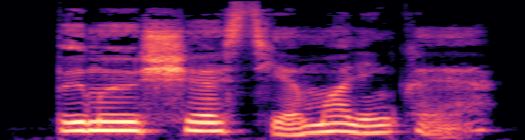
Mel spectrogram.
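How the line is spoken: Hoarse muttering. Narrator (Russian): Хрипло пробормотал

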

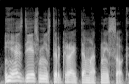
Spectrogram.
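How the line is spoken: Cheerful reply. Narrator (Russian): весело отозвался Джонни

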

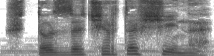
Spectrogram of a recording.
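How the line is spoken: Confused mutter. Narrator (Russian): растерянно пробормотал Аркадий

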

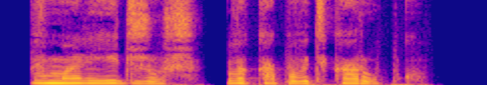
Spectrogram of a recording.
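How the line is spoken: Grumbled. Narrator (Russian): буркнула София

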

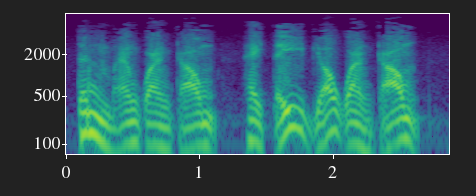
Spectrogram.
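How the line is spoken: Cold. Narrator (Vietnamese): Kha Trấn Ác lạnh lùng nói

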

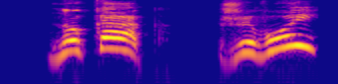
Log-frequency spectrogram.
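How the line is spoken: Shouted. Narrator (Russian): крикнул капитан

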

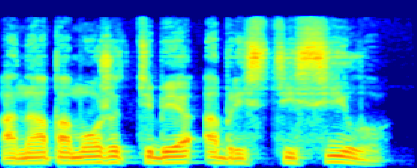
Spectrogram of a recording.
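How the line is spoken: Plain. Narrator (Russian): сказал он

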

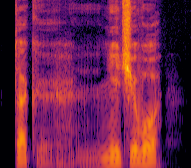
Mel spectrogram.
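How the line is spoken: Muttering. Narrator (Russian): пробормотал Рент

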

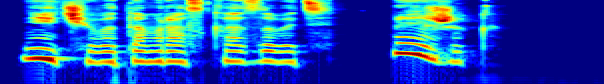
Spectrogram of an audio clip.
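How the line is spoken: Composed even voice. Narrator (Russian): справившись с эмоциями, ответил ровным голосом

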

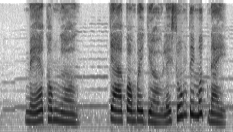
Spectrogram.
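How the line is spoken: Sighing mother. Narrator (Vietnamese): Mẹ thở dài

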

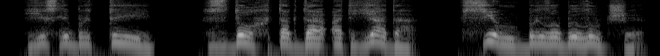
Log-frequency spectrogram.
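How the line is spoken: Hateful hiss. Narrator (Russian): прошипела плененная девушка, в глазах которой стояла такая незамутненная ненависть

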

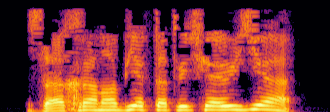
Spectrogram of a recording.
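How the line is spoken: Screaming at top of lungs. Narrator (Russian): благим матом заорал капитан

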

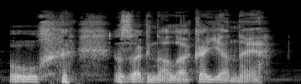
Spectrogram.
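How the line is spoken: Tired, satisfied muttering. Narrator (Russian): Устало, но с чувством внутреннего удовлетворения пробормотал он

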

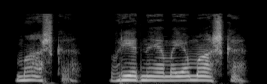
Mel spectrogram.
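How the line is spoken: Hoarse whisper broken by kisses. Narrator (Russian): Хриплый шепот прерывался поцелуями

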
